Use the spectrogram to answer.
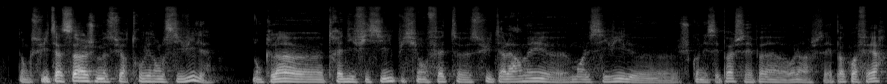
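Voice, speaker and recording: At a fairly quick pace, a man speaks with a dark, mellow tone, medium pitch and ordinary pitch variation. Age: 50s. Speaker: army veteran. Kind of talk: testimony. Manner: halting.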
